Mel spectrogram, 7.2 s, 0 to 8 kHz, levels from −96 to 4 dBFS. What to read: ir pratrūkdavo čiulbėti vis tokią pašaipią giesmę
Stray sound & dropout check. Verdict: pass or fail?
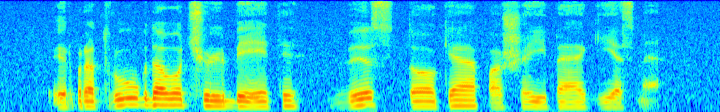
pass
